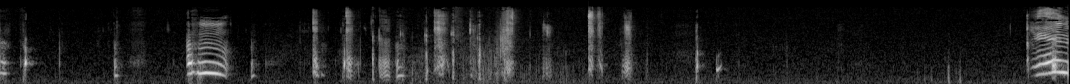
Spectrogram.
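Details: Repeated short, abrupt voiced catches with sharp onsets, some with brief squeaky vocal sounds: hiccups.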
